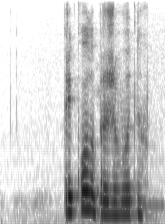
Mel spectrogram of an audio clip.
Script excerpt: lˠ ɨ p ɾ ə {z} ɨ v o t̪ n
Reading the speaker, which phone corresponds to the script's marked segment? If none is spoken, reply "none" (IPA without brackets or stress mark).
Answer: ʐ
